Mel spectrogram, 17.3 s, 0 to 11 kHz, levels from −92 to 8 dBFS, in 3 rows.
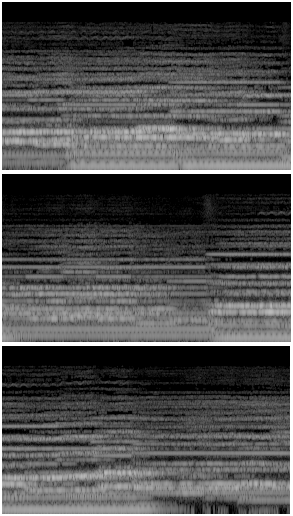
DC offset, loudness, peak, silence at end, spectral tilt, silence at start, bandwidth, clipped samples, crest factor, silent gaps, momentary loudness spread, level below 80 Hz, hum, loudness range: under 0.1%; -28 LUFS; -12 dBFS; 0 s; -7 dB/octave; 0 s; 7.6 kHz; under 0.1%; 16 dB; none; 8 LU; -36 dBFS; none; 6 LU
